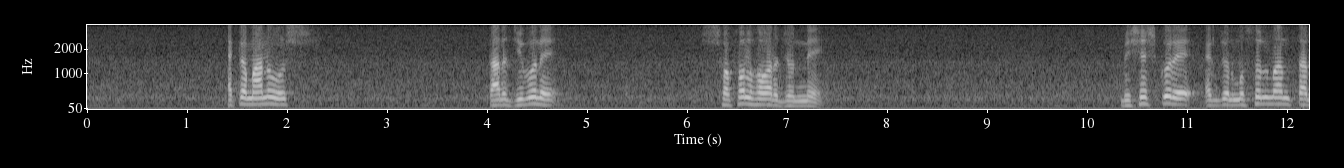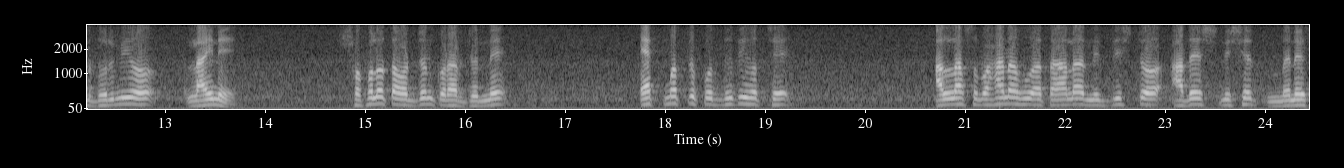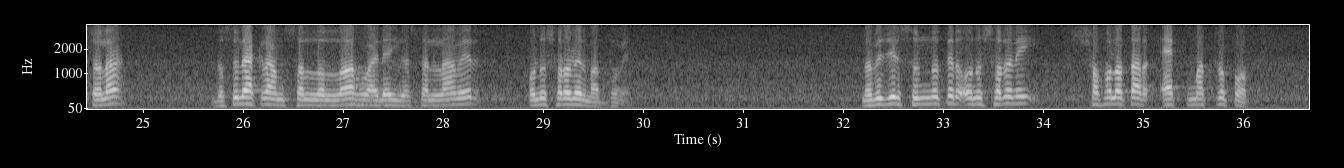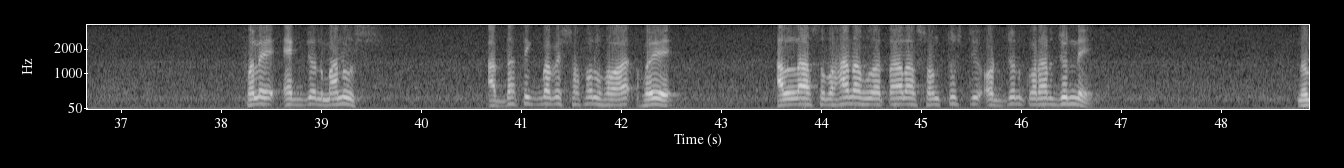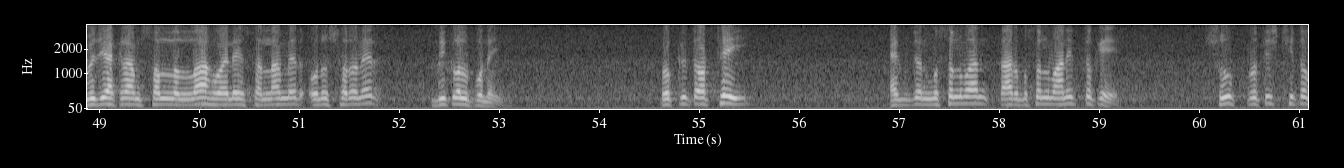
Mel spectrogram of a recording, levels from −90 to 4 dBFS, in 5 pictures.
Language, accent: Bengali, native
